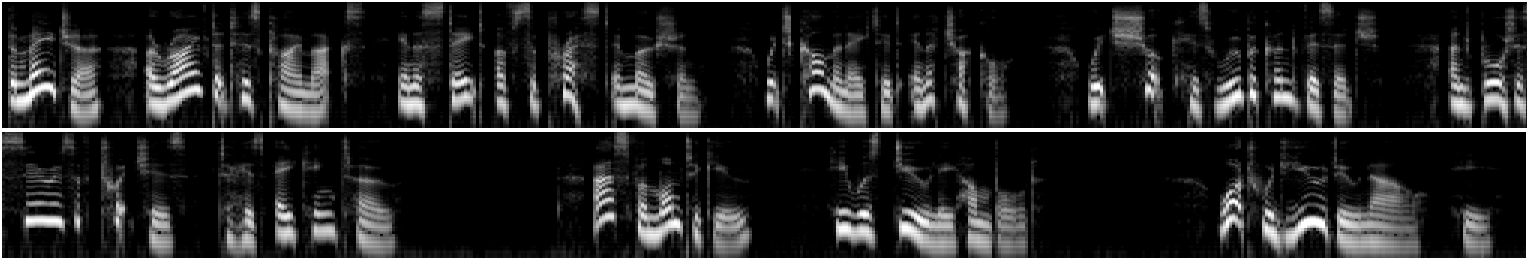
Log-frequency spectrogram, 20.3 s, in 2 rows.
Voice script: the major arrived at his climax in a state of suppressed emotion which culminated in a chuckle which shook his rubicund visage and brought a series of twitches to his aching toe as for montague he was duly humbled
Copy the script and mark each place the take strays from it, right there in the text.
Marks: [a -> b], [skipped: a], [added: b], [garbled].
the major arrived at his climax in a state of suppressed emotion which culminated in a chuckle which shook his rubicund visage and brought a series of twitches to his aching toe as for montague he was duly humbled [added: what would you do now he]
